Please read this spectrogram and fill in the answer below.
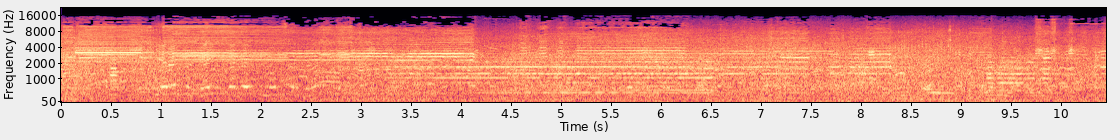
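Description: Busy street traffic noise with car horns honking; several horns are held at once for a few seconds in the middle. Voices are mixed in.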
